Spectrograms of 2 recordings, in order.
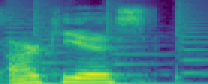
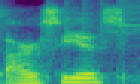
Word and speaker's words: Arceus: I know that the official English pronunciation is Arceus, and I could be one of those pedants who says, well, you know, in Japanese it's Arceus, but I'm just gonna be honest.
